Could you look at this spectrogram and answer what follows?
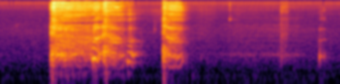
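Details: Two explosive sneezes, a long one then a shorter one, followed by faint sniffles, during a morning head cold in someone who rarely gets sick. Sneezing.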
